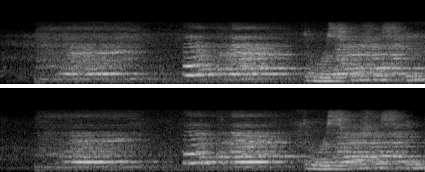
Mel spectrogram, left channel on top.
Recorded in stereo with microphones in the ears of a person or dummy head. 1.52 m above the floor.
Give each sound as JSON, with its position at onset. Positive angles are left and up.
{"t": 0.3, "sound": "a squeak", "side_deg": 15, "distance_m": 1.1}
{"t": 3.0, "sound": "a woman speaking", "side_deg": -25, "distance_m": 1.4}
